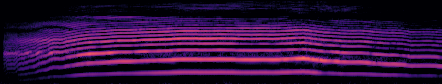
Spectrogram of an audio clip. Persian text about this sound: پسرم را بغل کردم تهمانده بستنی را هم از دستش گرفتم و انداختم دور پسرم جیغ کشید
